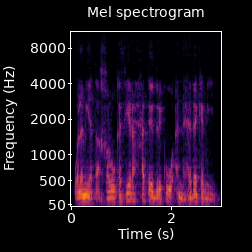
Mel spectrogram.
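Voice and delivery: plain reading voice

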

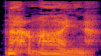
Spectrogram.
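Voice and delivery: weak, husky near-whisper; hoarse. A narrator's reading. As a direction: answer softly through a sore throat. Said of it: "хрипло ответила Маша".

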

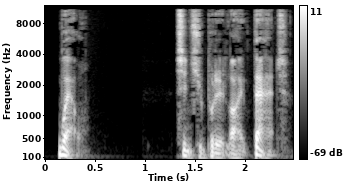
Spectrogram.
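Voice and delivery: hesitant, considered concession; slowly. A narrator's reading. Aziraphale giving in to Crowley, slowly. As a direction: pause after "well", then concede. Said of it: "said the angel slowly".

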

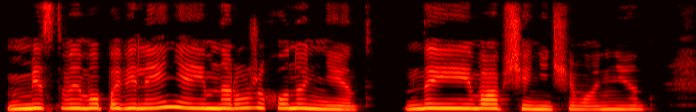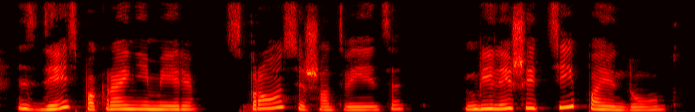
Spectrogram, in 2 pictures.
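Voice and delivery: high, loud know-it-all cat; lecturing cat. A narrator's reading. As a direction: lecture her like a smug tomcat. Cat explaining.

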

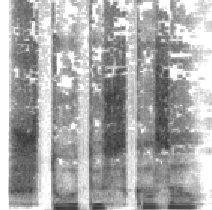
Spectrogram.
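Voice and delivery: high, slow hissing whisper; slow, high whispered hiss of offense. A narrator's reading. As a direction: hiss it out under the breath, stung. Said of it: "зашипела я".

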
